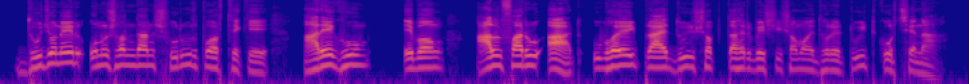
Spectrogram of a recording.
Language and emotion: Bengali, neutral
